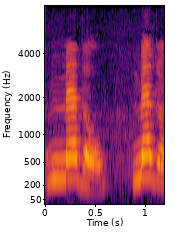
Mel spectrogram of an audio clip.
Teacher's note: Medal, because they both have the schwa sound and not ah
